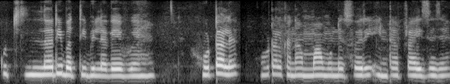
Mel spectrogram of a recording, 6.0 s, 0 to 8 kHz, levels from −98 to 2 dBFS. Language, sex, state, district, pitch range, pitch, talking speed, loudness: Hindi, female, Bihar, Kaimur, 205-230 Hz, 215 Hz, 160 wpm, -18 LUFS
